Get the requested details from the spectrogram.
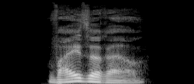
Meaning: inflection of weise: 1. strong/mixed nominative masculine singular comparative degree 2. strong genitive/dative feminine singular comparative degree 3. strong genitive plural comparative degree
- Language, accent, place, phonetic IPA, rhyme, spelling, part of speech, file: German, Germany, Berlin, [ˈvaɪ̯zəʁɐ], -aɪ̯zəʁɐ, weiserer, adjective, De-weiserer.ogg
